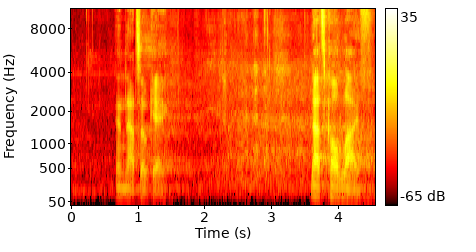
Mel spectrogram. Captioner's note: audience laughing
